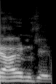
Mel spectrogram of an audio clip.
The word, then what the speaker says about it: Fugitt: Yeah, I actually wasn't sure to pronounce his name. Then I watched the tape and they were saying Fugitt, right?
